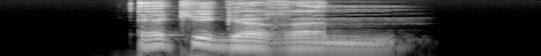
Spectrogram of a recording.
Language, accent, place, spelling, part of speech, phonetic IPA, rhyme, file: German, Germany, Berlin, eckigerem, adjective, [ˈɛkɪɡəʁəm], -ɛkɪɡəʁəm, De-eckigerem.ogg
- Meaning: strong dative masculine/neuter singular comparative degree of eckig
